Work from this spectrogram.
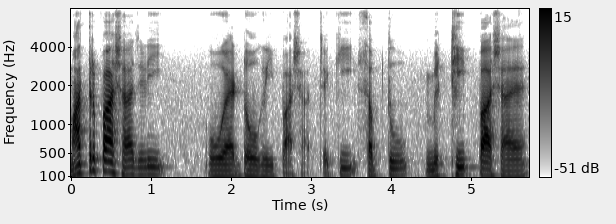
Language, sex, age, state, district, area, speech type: Dogri, male, 18-30, Jammu and Kashmir, Reasi, rural, spontaneous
